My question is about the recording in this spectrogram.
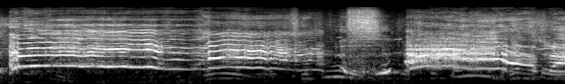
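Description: A person wailing and crying in a high-pitched voice: long drawn-out, wavering cries broken by a sharp gasping breath a little after halfway.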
